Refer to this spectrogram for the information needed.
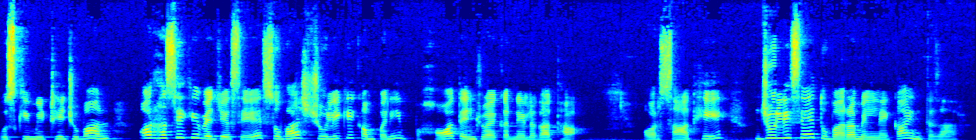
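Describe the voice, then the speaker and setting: A woman's voice: fairly high pitch, animated, unhurried. A woman storyteller reading a scripted horror story as narrator.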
